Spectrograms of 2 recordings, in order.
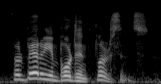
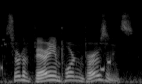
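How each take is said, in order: First: Put-on "very" punched louder and higher in a light Russian accent; proud Russian guard hitting "very"; stress on very. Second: Said in the usual way. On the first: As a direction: lean hard on "very". Stroganoff stressing very.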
